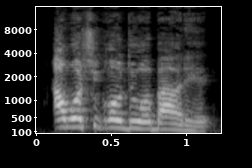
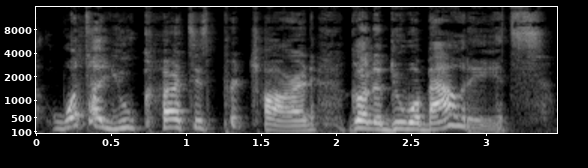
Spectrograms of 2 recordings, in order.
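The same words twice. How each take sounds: First: Said in the usual way. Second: "Curtis Pritchard" slowed and picked out; emphatic challenge. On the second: Real, not acted. Vlogger challenging Curtis by "Curtis Pritchard", emphatic challenge. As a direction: land hard on "Curtis Pritchard". Challenge repeated with full name.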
